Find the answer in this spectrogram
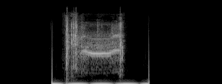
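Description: A short intro sound effect, about a second long, that starts and ends with sharp clicks and has a mechanical whirr between them, like a camera shutter firing.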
